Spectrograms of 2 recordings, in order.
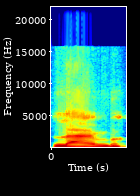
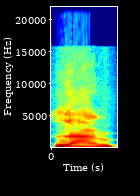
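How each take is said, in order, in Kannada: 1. ಕೊನೆಯ b ಶಬ್ದ ಉಚ್ಚರಿಸಲಾಗುತ್ತದೆ. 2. ಕೊನೆಯ b ಶಬ್ದ ಮೌನವಾಗಿದೆ.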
